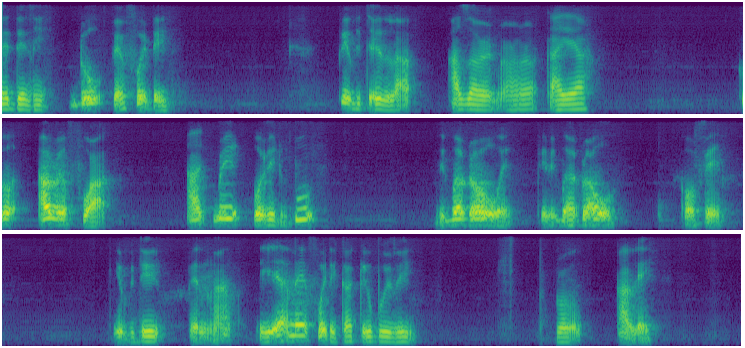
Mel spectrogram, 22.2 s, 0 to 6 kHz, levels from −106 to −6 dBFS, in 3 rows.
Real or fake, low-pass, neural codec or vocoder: fake; 5.4 kHz; autoencoder, 22.05 kHz, a latent of 192 numbers a frame, VITS, trained on one speaker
